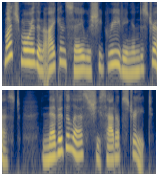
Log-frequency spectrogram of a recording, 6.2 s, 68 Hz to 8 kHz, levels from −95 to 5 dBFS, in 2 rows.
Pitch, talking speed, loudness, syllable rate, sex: 205 Hz, 155 wpm, -19 LUFS, 3.9 syllables/s, female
